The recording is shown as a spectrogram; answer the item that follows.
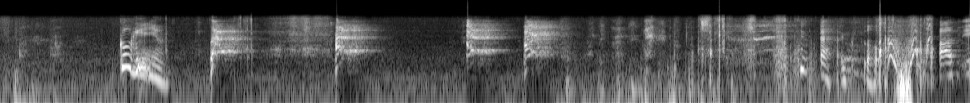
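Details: Nine-week-old puppy Axel, indoors, barking at his own reflection in a fireplace glass door: short, sharp yappy barks and a downward-sliding yelp in scattered bursts, with human voices talking in the background.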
